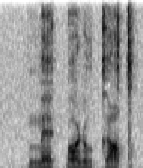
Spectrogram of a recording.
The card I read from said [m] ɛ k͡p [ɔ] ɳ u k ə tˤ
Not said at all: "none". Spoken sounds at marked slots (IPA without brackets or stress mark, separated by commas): m, ɔ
